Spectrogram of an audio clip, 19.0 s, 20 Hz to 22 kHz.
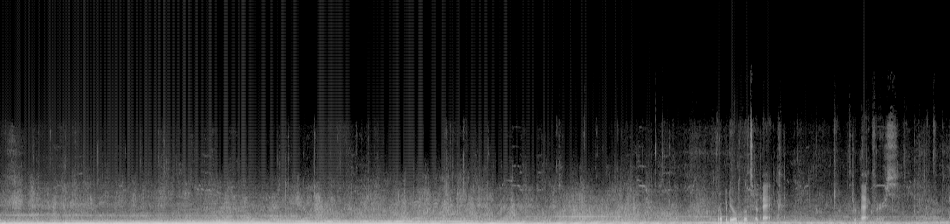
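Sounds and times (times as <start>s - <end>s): boat motor running: 0.0s - 19.0s.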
